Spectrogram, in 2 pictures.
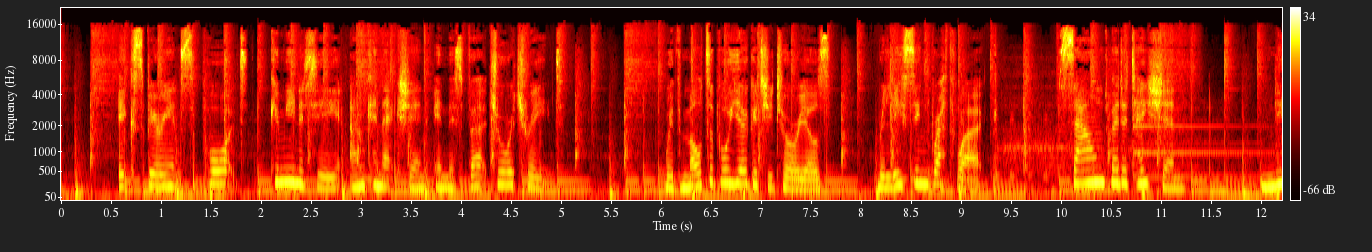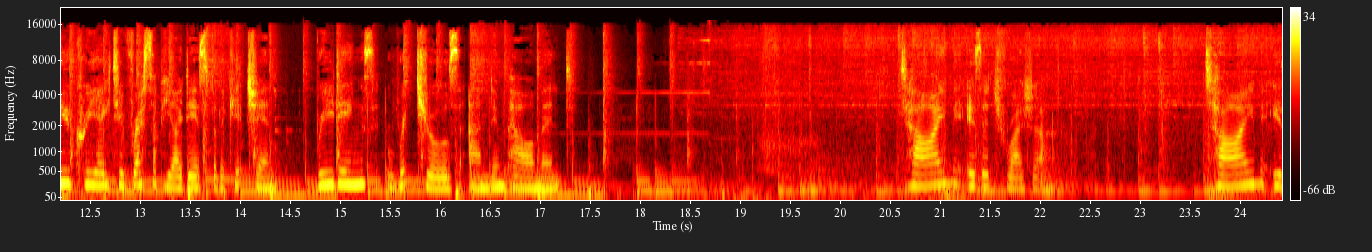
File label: Fitness Wellness, british female voiceover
